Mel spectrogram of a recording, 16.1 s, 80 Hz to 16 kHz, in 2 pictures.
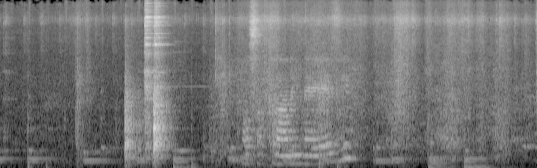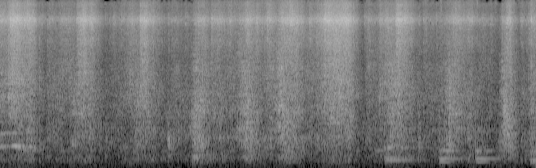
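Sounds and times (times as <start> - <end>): utensil scraping through batter: 3.2 - 16.0.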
